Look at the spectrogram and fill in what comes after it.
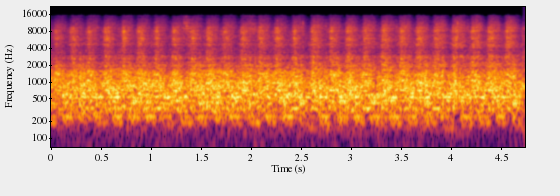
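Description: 1961 Land Rover's freshly rebuilt four-cylinder petrol engine, on its first start with the ignition timing not yet set, going with a fast, even pulse.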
